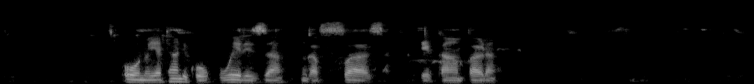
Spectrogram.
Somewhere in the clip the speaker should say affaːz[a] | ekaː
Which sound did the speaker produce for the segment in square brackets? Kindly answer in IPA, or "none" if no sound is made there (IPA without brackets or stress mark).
a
